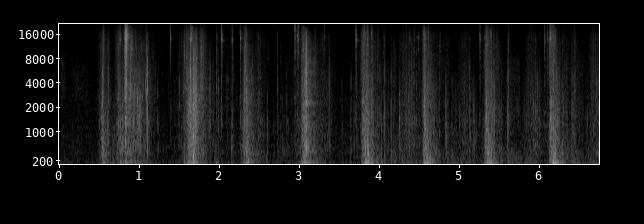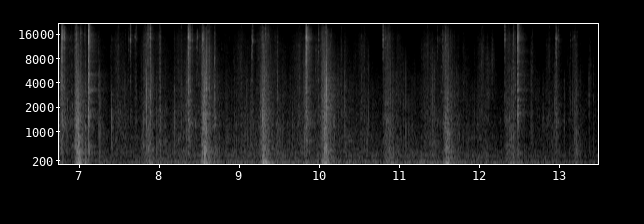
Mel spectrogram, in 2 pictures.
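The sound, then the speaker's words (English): An umbrella is scrunched and crumpled as a foley attempt at bird wing flaps, producing a rapid series of crinkly, crunchy bursts like chewing chips, with faint metallic clicks mixed in and no voices. “The umbrella sounds like somebody chewing potato chips. It's very scrunchy. There's some metal there.”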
